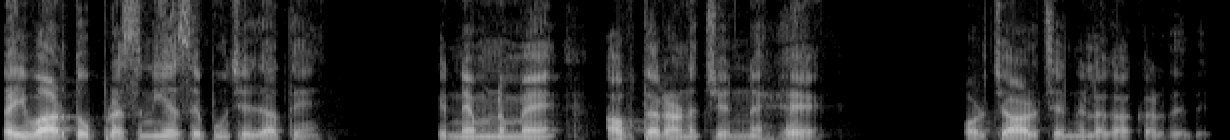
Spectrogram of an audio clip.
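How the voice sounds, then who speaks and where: A man's voice: medium pitch, steady tone, clear, resonant tone, no room sound, studio quality. Man teaching Hindi grammar in class. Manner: explains slowly with repeated phrases and checks like 'theek hai'. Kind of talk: classroom lecture.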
